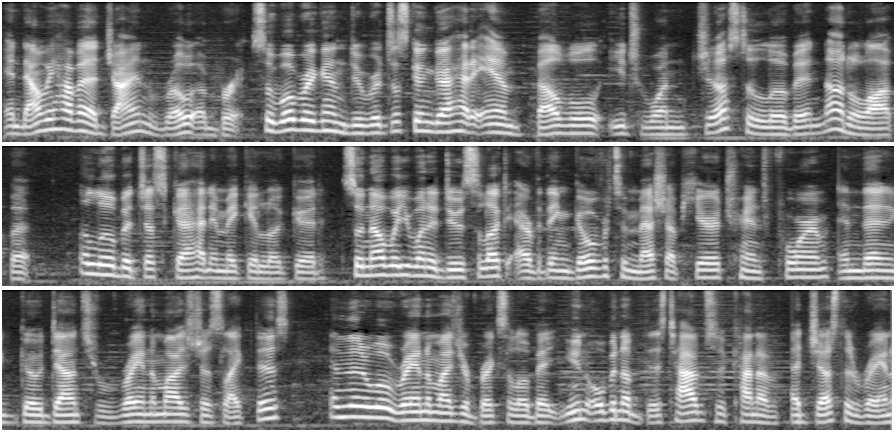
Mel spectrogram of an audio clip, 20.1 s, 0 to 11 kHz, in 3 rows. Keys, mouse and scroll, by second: 0.0 middle click, 0.4-0.8 scroll down 4, 1.0 middle click, 1.9-2.3 scroll up 4, 2.3 ctrl+b, 5.6 Tab, 5.9-7.6 middle drag, 7.6 Tab, 11.4-14.1 drag, 15.0-16.9 middle drag, 16.9-20.0 drag.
